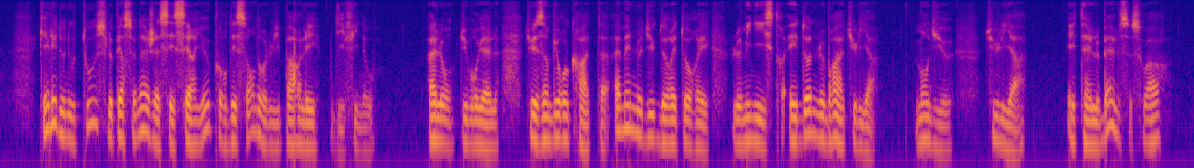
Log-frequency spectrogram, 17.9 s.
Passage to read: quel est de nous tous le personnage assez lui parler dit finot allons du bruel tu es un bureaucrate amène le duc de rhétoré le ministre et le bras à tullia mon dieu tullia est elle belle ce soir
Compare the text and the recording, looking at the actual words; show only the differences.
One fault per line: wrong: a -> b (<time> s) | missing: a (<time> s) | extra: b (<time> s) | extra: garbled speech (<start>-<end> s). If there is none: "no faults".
extra: sérieux pour descendre (2.6 s)
extra: donne (12.0 s)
